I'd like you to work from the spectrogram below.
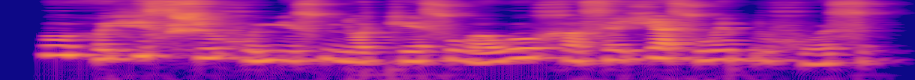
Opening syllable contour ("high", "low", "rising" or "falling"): falling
